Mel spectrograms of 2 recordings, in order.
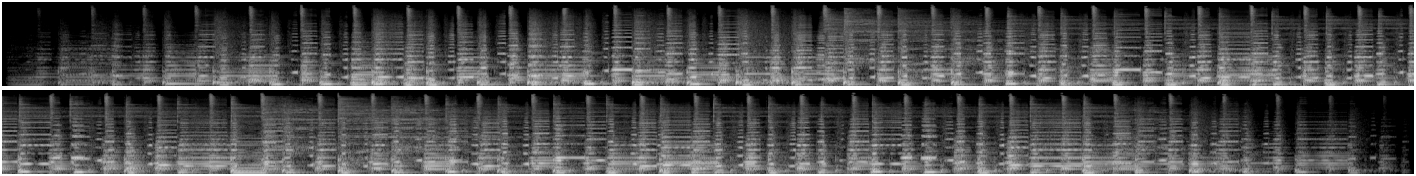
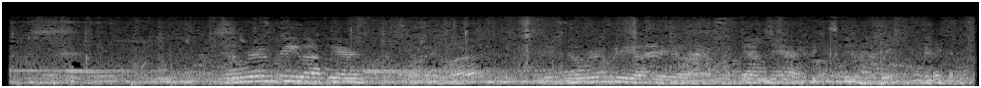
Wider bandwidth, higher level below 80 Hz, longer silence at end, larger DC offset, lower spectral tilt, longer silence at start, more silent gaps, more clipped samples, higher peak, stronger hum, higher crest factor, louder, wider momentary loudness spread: first, 19 kHz vs 11 kHz; first, -34 dBFS vs -54 dBFS; first, 0.2 s vs 0.05 s; neither; second, -4.5 dB/octave vs -6.5 dB/octave; first, 0.25 s vs 0.05 s; neither; neither; about the same, -2 dBFS vs -4 dBFS; neither; about the same, 18 dB vs 14 dB; second, -21 LUFS vs -18 LUFS; about the same, 8 LU vs 6 LU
